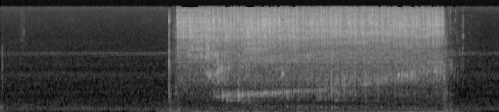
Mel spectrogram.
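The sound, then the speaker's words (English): Water streams steadily into a cup for about three and a half seconds, fairly loud, its pitch climbing as the cup fills, then cuts off abruptly. No one speaks. “Where do you keep your cups? I really need some water.”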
